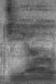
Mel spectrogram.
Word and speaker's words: Zi-O: focused on Kamen Rider Gio for those do not know common Rovio spoke kamen rider and then it's zio but it's pronounced with a J just so that if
